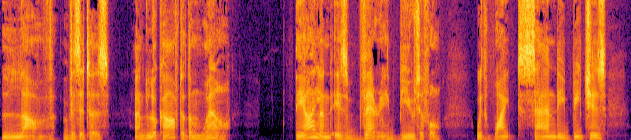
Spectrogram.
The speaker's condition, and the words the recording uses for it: No condition.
